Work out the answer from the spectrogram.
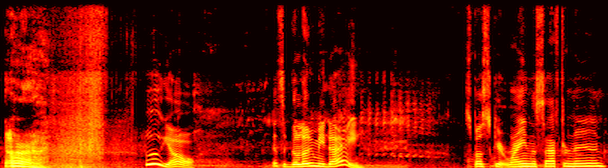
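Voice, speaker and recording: A woman's voice: on the high side, very animated, slow pace, long pauses, darkish tone. A woman talking to her viewers and animals while doing outdoor farm chores on a handheld phone, with sing-song calls to her animals and a bit out of breath. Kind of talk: casual vlog narration while feeding animals. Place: outdoors on a small farm with goats, pigs and chickens.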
